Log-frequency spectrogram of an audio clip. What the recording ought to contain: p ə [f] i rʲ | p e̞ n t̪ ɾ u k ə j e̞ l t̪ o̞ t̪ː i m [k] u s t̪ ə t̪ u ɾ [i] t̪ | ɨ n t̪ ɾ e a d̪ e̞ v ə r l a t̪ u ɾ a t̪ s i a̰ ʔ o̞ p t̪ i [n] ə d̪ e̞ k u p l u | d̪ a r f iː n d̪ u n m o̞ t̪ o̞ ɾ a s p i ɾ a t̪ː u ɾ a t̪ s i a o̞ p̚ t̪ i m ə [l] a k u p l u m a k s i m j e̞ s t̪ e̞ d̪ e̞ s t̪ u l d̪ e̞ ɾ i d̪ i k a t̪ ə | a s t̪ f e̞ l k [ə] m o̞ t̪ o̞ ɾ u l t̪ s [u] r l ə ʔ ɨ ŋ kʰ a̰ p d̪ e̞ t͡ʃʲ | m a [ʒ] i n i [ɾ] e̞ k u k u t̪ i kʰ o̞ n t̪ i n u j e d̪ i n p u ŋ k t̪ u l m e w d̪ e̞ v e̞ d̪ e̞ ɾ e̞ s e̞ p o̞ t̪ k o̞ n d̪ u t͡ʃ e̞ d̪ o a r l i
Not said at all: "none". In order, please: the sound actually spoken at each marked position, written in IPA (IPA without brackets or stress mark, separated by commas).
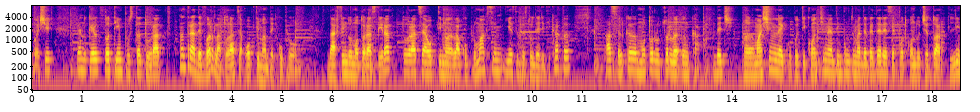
ʃ, p, a, m, l, ə, u, ʃ, l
